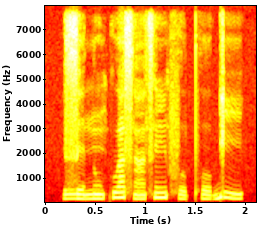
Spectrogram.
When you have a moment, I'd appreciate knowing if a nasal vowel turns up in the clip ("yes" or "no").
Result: yes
